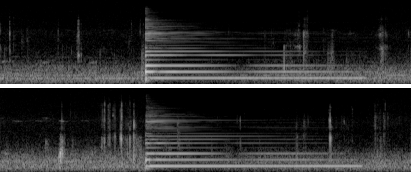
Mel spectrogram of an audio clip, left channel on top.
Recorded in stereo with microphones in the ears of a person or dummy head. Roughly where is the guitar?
Left.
